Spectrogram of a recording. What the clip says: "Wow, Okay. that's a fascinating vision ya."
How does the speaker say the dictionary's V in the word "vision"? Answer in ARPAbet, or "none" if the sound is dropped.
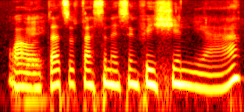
F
